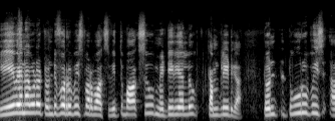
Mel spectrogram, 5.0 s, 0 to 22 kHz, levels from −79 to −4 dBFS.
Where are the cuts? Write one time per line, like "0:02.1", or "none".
none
